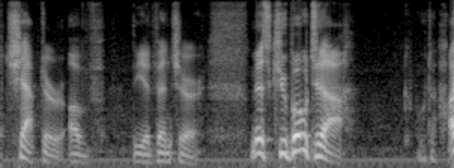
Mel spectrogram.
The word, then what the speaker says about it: Kubota: Kubota.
